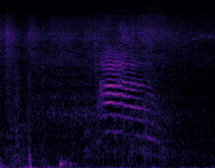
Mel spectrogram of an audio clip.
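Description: A hybrid rescue cat at a wildcat sanctuary lets out one drawn-out meow, fairly faint against quiet background.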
